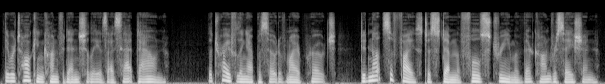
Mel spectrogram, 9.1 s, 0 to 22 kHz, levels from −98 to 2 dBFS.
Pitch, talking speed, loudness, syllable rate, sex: 125 Hz, 165 wpm, -17 LUFS, 5.2 syllables/s, female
